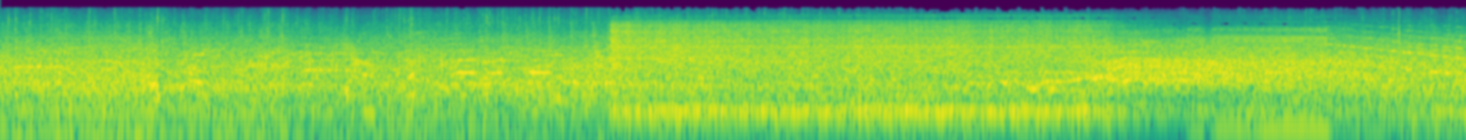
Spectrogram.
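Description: Stadium crowd hubbub with many voices, joined about six seconds in by music over the public-address system.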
